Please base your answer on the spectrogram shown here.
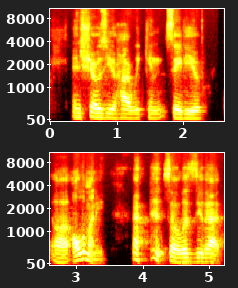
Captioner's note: chuckles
